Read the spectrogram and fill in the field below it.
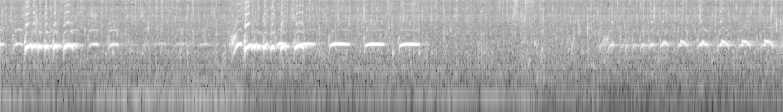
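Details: Vigorously singing local zebra dove, used to stimulate and lure other doves: a fast rolling trill, then a stuttering run of coos slowing to single spaced notes, and a final steady series of rapid notes.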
